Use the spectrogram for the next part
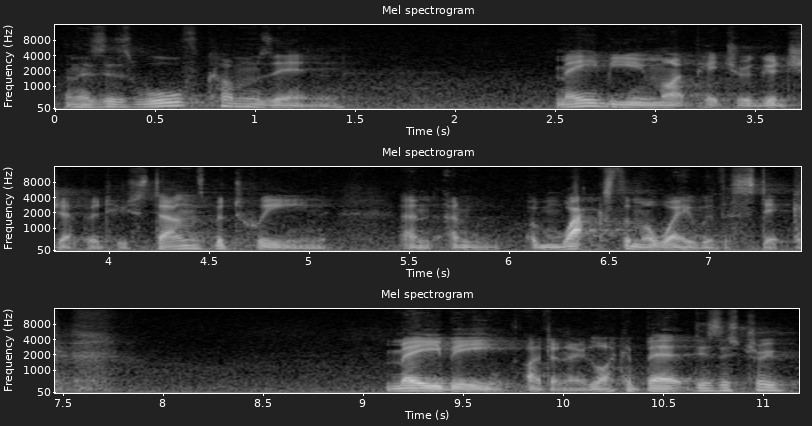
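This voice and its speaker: Animated male preacher in a reverberant hall. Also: sits low, normal speed, long pauses, a little hiss or hum. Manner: animated storytelling, acting out quoted voices. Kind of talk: sermon. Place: church hall. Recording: long reverb of a church hall.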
